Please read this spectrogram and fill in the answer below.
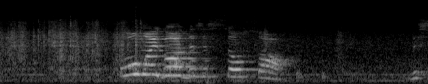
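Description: A young girl's voice making two short wordless vocal sounds, about a second in and again near the middle. In the first second there is faint rustling from the clear plastic bag she is opening.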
